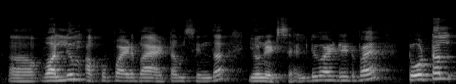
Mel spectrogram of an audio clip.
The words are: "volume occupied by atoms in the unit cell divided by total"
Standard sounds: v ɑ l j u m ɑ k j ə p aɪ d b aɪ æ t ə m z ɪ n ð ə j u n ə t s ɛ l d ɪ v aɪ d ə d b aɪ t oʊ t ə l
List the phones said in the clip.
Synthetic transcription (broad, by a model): v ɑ l j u m ɑ k j ə p aɪ d b aɪ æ t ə m s ɪ n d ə j u n ə t s ɛ l d ɪ v aɪ d ə d b aɪ t oʊ t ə l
